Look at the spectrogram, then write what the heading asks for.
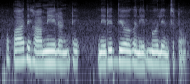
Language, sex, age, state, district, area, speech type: Telugu, female, 45-60, Andhra Pradesh, Bapatla, urban, spontaneous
